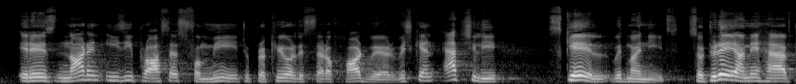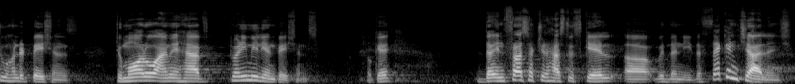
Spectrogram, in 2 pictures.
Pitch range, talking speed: 135-175 Hz, 180 wpm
